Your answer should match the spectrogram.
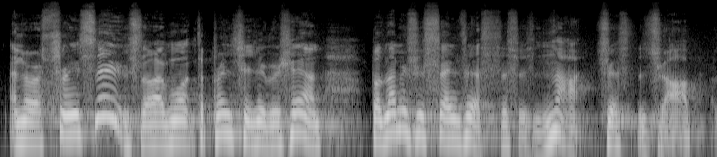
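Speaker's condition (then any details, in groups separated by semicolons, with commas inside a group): Tongue cancer surgery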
